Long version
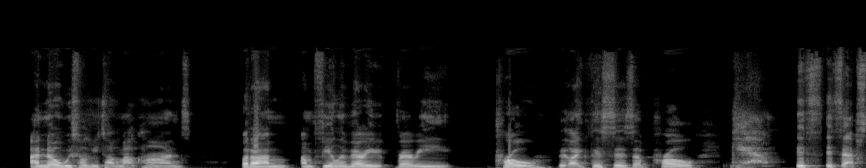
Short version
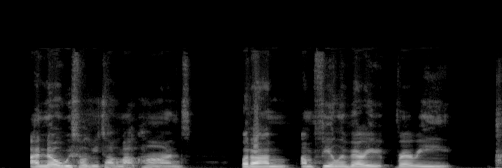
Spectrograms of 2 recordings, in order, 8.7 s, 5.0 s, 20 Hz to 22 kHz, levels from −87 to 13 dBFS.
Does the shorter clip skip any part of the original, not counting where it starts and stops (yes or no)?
no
